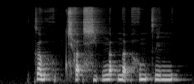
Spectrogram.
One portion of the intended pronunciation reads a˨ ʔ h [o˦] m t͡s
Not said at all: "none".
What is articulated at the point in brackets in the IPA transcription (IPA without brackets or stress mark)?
o˥˧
